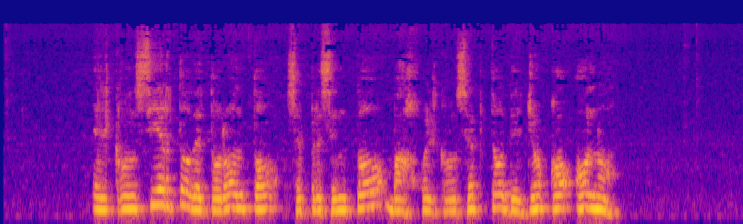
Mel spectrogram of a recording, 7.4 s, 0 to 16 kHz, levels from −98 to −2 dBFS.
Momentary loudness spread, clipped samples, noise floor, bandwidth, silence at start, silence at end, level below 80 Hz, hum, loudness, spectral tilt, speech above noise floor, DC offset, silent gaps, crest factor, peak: 6 LU; under 0.1%; -62 dBFS; 11 kHz; 0.95 s; 1.25 s; -56 dBFS; none; -22 LUFS; -7 dB/octave; 41 dB; under 0.1%; none; 16 dB; -6 dBFS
